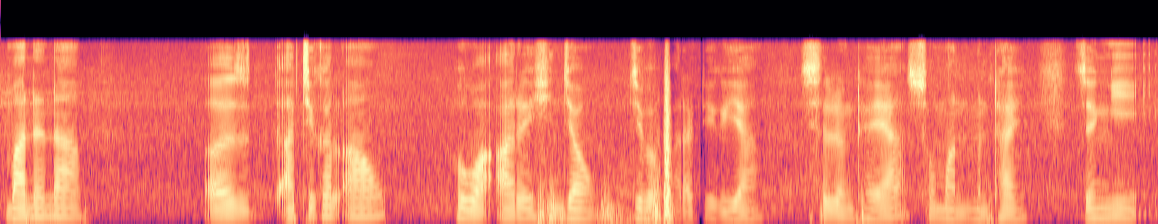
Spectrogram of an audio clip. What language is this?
Bodo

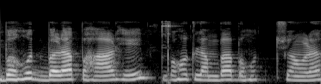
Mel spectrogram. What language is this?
Chhattisgarhi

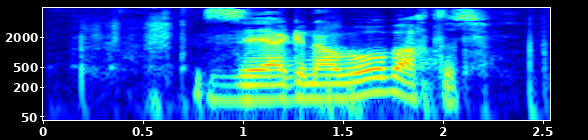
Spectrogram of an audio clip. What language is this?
German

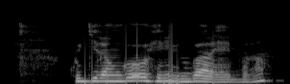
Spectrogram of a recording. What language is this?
Kinyarwanda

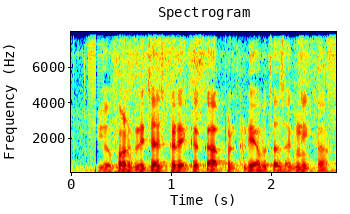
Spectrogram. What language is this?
Maithili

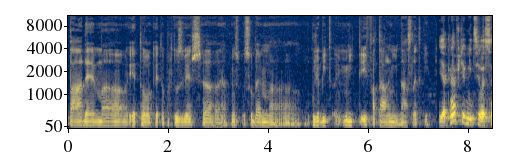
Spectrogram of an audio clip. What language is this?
Czech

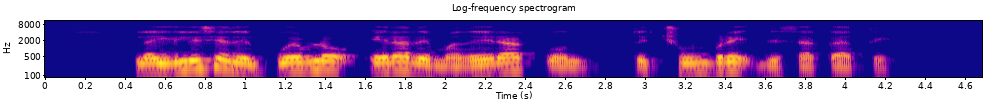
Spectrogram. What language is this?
Spanish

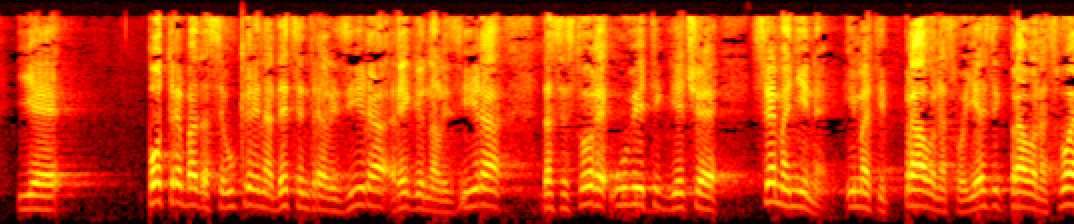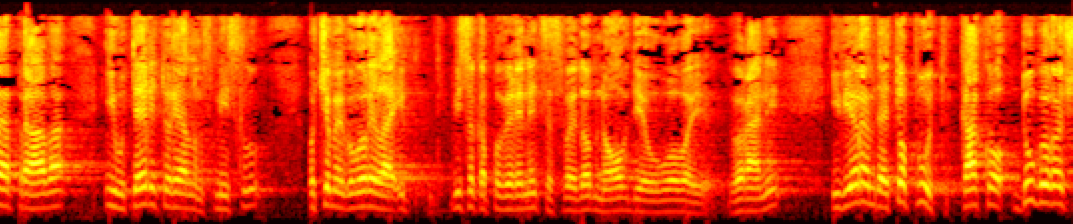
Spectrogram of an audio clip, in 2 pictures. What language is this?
Croatian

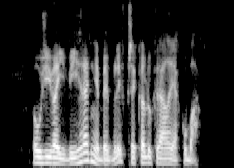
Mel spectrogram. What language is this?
Czech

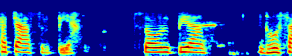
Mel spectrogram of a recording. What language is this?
Hindi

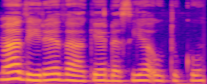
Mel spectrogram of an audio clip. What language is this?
Kikuyu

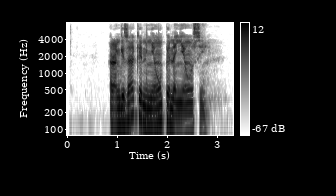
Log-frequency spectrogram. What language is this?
Swahili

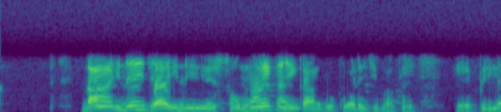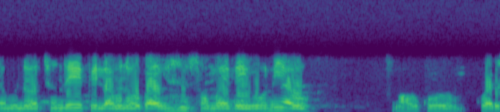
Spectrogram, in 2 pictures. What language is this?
Odia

